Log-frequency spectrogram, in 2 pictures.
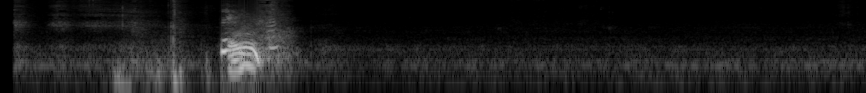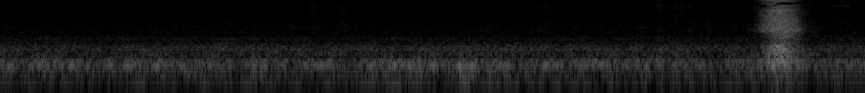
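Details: Person who can't stop sneezing: one sharp, loud sneeze, then quiet room hum and a fainter second burst near the end.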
